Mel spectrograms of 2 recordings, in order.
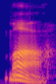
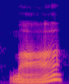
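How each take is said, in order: First: The pitch starts high and falls. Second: The pitch starts low and rises higher. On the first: The word means scold. "it's a high falling tone" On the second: The word means to be numb. "we'll call that a rising tone"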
